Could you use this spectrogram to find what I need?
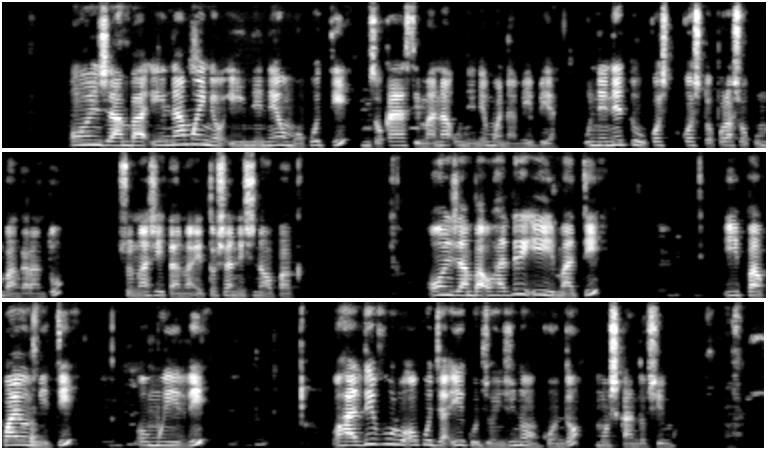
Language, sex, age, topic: Oshiwambo, female, 18-24, agriculture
